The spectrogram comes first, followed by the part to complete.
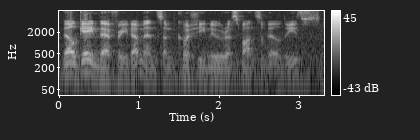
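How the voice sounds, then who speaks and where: A man reading a video game's dialogue as a learned mentor, formal, rhetorical, measured and persuasive. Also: on the low side, lively intonation, background noise, close to an everyday voice.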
